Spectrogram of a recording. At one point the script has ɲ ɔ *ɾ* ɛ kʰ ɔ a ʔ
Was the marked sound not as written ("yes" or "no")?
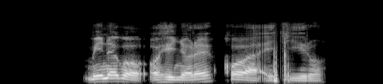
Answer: no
